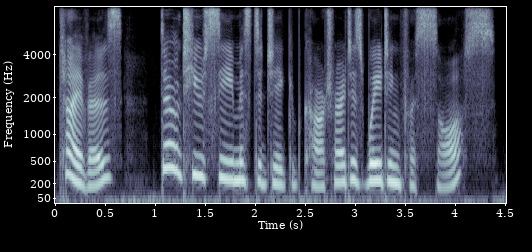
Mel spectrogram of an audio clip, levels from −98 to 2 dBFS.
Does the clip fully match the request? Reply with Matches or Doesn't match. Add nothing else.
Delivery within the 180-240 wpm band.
Doesn't match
